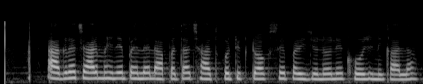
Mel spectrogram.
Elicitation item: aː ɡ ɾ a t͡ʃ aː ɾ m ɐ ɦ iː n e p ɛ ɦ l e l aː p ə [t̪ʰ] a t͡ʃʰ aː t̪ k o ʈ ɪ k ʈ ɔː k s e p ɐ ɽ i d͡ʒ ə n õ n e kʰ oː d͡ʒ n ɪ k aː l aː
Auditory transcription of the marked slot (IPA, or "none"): t̪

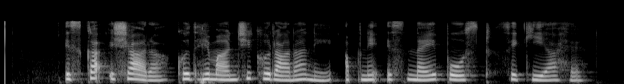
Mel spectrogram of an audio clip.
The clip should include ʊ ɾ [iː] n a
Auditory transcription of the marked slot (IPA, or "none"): aː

